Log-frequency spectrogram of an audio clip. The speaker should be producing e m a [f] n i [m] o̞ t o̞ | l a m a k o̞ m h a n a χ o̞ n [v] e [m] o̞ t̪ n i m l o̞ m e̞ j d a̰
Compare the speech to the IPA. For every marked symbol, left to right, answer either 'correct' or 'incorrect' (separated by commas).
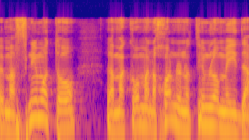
correct, correct, correct, incorrect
